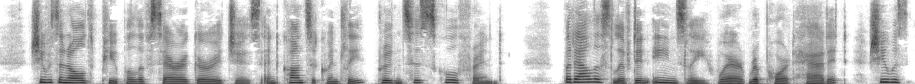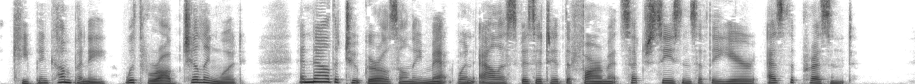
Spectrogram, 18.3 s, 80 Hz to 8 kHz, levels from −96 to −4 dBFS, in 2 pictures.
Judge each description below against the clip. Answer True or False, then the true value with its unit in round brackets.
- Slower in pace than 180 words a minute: True (165 wpm)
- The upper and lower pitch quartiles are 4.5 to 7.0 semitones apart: True (5.3 semitones)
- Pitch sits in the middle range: True (180 Hz)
